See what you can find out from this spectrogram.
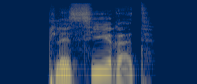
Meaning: second-person plural subjunctive I of plissieren
- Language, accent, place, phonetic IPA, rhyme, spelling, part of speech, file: German, Germany, Berlin, [plɪˈsiːʁət], -iːʁət, plissieret, verb, De-plissieret.ogg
